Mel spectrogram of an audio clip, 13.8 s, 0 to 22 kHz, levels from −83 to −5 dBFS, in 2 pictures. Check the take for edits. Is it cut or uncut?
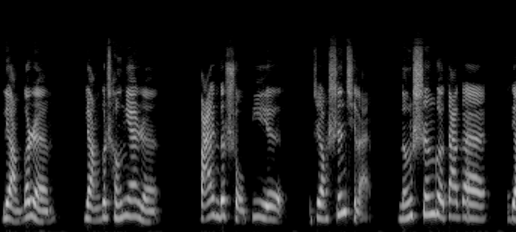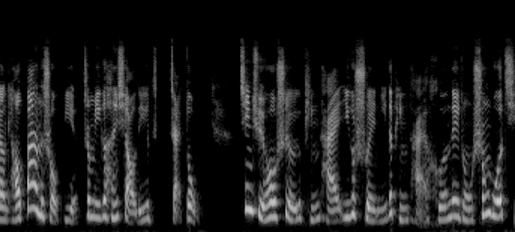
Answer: cut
